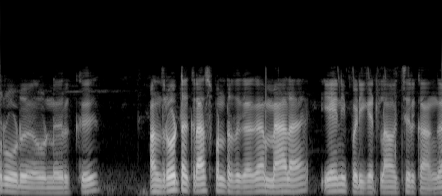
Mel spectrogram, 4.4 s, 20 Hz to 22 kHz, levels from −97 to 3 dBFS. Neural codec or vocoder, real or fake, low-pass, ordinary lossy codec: none; real; 5.4 kHz; none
